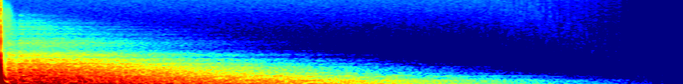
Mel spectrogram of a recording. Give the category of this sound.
Instrument samples > Percussion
